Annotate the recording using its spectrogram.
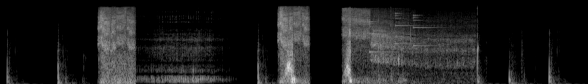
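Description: A sword strikes a spider with sharp hits.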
